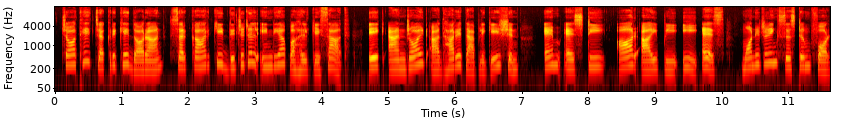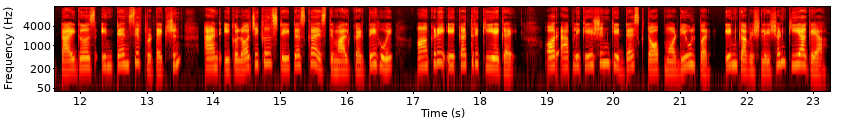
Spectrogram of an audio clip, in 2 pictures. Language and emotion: Hindi, neutral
